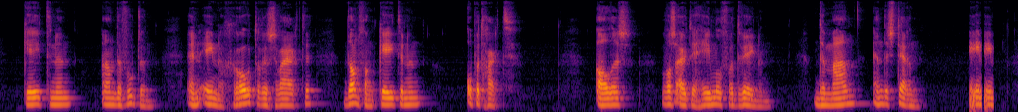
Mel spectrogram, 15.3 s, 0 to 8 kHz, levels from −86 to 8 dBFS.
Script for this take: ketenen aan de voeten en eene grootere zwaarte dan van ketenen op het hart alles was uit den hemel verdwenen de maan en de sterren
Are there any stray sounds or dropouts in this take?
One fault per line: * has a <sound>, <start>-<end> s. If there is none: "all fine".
* has a laugh, 14.5-14.9 s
